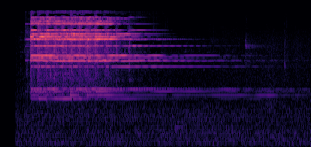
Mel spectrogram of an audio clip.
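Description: A small high-pitched bell struck once, ringing out and fading away over about two seconds, signalling the start of Mass.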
